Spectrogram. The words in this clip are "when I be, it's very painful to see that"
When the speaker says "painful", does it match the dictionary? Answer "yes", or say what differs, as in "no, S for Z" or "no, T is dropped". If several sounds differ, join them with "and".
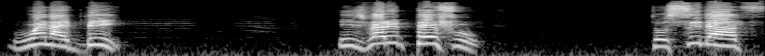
no, N is dropped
